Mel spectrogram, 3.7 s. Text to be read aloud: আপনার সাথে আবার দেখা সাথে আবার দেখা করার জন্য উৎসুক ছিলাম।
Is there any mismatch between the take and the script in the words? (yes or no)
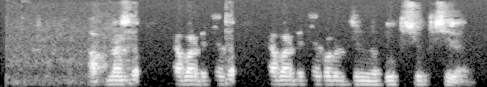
no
